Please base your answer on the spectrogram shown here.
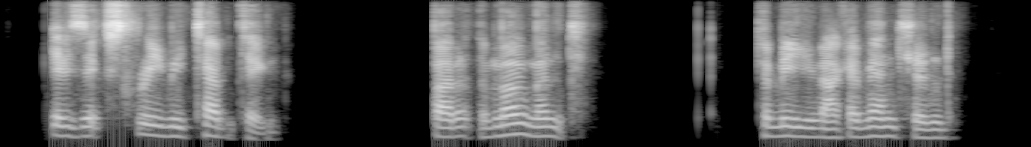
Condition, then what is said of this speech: Muscular dystrophy. You know, at the moment, I can just about speak.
